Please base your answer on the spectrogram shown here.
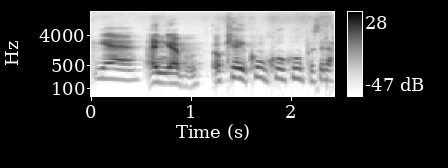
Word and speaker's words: Anyabu: Because I used to say N. Oh no. But it's An. Yeah. ANYABU.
